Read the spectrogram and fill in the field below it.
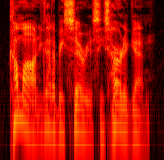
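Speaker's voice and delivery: ordinary talk, nothing marked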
